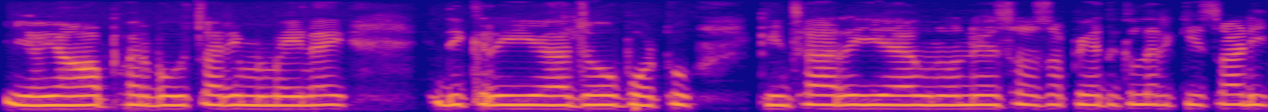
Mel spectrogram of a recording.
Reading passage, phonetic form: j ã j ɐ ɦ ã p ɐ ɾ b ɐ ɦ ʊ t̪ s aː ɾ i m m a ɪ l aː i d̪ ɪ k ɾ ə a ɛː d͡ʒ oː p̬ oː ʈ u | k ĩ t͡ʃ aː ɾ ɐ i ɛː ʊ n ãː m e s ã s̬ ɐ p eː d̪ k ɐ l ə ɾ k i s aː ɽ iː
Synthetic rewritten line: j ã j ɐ ɦ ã p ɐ ɾ b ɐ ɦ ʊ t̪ s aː ɾ i m m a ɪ l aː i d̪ ɪ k ɾ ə i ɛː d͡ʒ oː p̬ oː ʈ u | k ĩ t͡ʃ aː ɾ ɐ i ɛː ʊ n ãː n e s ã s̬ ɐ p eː d̪ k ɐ l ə ɾ k i s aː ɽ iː

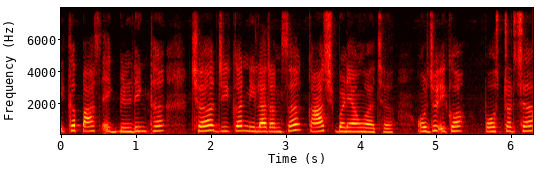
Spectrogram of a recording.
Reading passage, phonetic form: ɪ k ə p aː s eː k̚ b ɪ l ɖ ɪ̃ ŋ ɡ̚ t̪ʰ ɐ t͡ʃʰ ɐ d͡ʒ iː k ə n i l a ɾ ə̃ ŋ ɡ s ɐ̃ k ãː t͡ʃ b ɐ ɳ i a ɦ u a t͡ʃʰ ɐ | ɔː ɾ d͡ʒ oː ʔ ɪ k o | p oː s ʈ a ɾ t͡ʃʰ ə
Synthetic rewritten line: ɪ k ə p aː s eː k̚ b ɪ l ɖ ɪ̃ ŋ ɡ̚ t̪ʰ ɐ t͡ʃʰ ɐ d͡ʒ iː k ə n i l a ɾ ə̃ ŋ ɡ s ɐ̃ k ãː t͡ʃ b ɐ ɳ j a ɦ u a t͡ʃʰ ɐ | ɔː ɾ d͡ʒ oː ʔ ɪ k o | p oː s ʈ ə ɾ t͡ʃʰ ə

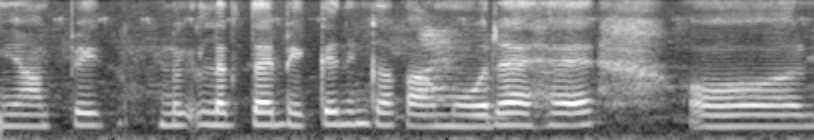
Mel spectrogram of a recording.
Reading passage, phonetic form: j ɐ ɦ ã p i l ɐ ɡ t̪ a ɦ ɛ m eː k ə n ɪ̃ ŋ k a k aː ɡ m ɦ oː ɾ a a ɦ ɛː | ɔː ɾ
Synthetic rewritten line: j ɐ ɦ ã p e l ɐ ɡ t̪ a ɦ ɛ m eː k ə n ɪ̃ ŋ k a k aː m ɦ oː ɾ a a ɦ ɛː | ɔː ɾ

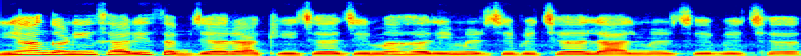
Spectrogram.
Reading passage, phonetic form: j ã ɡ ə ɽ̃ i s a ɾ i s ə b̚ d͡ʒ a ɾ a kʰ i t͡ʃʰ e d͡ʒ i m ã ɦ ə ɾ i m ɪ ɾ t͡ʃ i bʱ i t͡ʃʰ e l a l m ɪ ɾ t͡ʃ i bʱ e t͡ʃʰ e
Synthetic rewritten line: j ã ɡ ə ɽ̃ i s a ɾ i s ə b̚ d͡ʒ a ɾ a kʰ i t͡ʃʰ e d͡ʒ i m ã ɦ ə ɾ i m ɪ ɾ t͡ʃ i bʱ i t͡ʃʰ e l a l m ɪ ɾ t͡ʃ i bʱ i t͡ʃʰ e

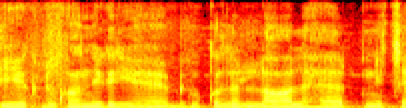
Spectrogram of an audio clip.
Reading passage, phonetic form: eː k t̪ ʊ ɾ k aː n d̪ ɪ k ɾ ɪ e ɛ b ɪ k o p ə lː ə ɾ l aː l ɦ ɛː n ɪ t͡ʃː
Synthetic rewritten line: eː k d̪ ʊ k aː n d̪ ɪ k ɾ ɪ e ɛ b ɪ k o k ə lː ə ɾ l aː l ɦ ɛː n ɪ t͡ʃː

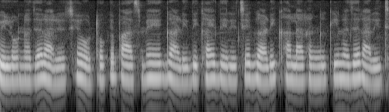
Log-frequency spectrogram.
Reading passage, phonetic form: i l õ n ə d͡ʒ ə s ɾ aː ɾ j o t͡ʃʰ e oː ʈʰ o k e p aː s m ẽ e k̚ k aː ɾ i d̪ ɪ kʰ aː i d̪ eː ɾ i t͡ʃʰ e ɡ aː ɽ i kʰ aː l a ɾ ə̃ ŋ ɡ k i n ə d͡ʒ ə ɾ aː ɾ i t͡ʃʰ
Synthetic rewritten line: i l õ n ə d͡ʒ ə ɾ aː ɾ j o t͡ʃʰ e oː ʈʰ o k e p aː s m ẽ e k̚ ɡ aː ɽ i d̪ ɪ kʰ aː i d̪ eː ɾ i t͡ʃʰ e ɡ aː ɽ i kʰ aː l a ɾ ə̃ ŋ ɡ k i n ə d͡ʒ ə ɾ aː ɾ i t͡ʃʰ

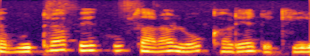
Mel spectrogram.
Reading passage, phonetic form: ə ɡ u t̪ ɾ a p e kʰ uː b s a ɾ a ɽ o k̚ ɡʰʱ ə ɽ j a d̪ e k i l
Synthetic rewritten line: ə b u t̪ ɾ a p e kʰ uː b s a ɾ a l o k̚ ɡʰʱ ə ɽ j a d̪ e kʰ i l

